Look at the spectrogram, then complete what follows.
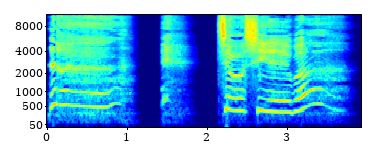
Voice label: growth, jp; hoozuki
